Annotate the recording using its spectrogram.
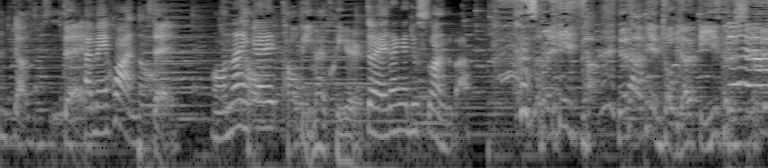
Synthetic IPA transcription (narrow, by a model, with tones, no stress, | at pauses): n̩˥ljɑ˨˩ʊʈ͡ʂo˥˧ʂ̩˥˩t̪we˥˩ɪa˨˦ɪme˧˥ɪxwa˥˩nːə˩t̪we˥˩ɪ | ɔ˥˩na˥˧i˥ka˥ɪt̪ʰɑ˧˦ʊpi˨˩ma˥˩ɪkʰwi˧˥ə̰˞˥˩t̪we˥˩ɪna˥˧i˥ŋkt͡ɕo˥˧ʊswa˥˩nlə˩bɐ̰˩ | ʂə˨˩mə˧˦i˥˩sɹ̩˨˩ɐ˩˨˧t̪ʰa˥pʰjɛ˥˩nʈ͡ʂʰo˥ʊpi˨˩t͡ɕɑ˥˩t̪i˧˥sə˨˩ə˦ʂɻ̩˥˩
